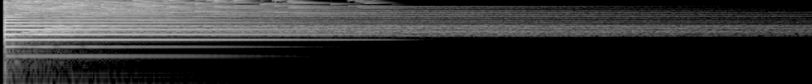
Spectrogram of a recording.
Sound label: Christmas bell hit jingle bells ringing magical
